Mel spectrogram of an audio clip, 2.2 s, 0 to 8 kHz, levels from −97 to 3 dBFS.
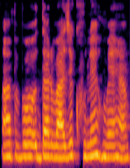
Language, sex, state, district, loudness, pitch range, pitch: Hindi, female, Bihar, Sitamarhi, -16 LUFS, 210-225 Hz, 215 Hz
